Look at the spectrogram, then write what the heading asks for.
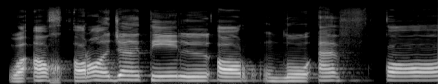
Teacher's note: خا، را، ضاد اور قاف کو موٹی آواز کے ساتھ پڑھا جائے گا۔ ثا کی آواز نرمی سے ادا ہوگی اور ہا قاف کے بعد الف مدہ ہونے کی وجہ سے قاف اور ہا کو لمبا کیا جائے گا۔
